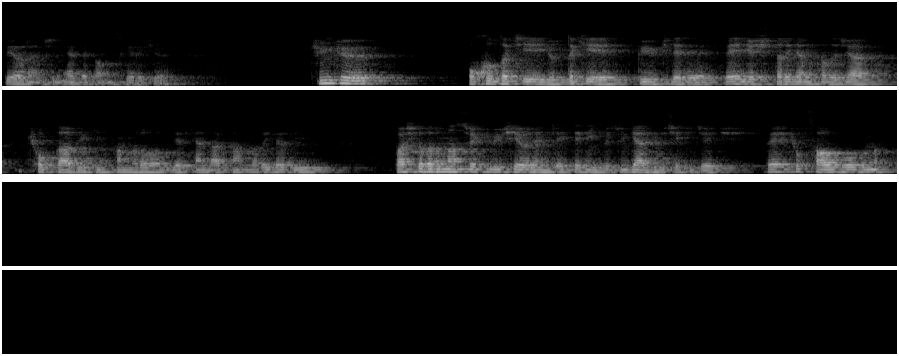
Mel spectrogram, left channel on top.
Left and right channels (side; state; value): right; silent; digital silence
